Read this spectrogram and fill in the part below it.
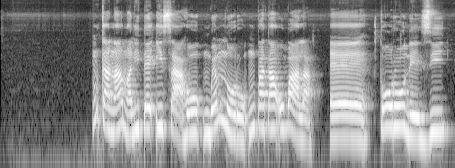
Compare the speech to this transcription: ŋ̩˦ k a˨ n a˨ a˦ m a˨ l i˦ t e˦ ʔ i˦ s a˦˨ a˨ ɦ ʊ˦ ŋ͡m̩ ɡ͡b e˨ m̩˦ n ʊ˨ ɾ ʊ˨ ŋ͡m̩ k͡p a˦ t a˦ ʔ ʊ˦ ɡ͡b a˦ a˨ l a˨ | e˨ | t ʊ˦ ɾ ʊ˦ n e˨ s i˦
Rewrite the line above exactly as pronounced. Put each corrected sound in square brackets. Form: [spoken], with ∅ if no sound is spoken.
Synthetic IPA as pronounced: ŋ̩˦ k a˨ n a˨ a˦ m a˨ l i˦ t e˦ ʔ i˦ s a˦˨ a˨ ɦ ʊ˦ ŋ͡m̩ ɡ͡b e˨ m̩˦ n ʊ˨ ɾ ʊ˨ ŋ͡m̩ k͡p a˦ t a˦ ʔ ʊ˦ ɡ͡b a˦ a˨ l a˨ | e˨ | t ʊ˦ ɾ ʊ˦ n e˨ [z] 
